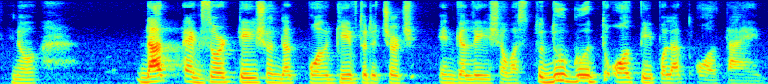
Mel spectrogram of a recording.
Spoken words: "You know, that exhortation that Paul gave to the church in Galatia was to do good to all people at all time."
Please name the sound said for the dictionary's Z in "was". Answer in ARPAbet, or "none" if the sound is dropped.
S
